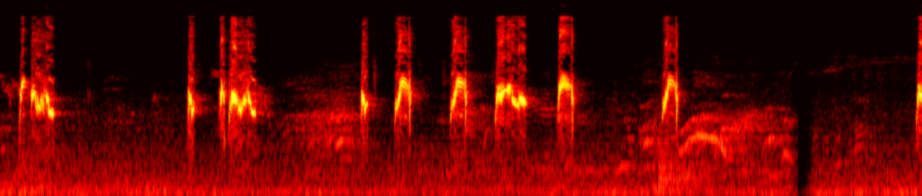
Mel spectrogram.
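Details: Red-whiskered bulbul in a cage showing liveliness: sharp chirped notes repeated at irregular intervals, some doubled, with faint soft warbling and a quiet rustle in between.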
